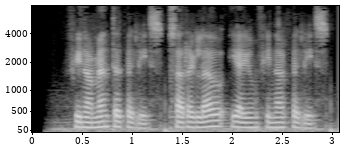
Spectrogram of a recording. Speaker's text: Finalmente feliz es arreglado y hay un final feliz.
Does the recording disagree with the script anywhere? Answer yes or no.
no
